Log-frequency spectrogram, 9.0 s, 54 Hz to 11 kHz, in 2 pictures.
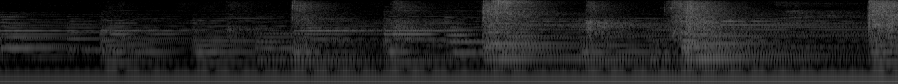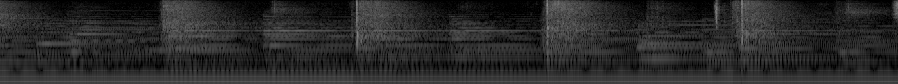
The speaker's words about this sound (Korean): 찬송가 91장 슬픈 마음 있는 사람 우리 찬양하실 때 마음의 문을 여시고 힘차게 박수하시면서 우리 함께 찬양하겠습니다.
